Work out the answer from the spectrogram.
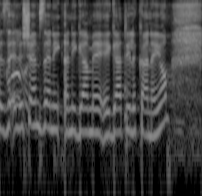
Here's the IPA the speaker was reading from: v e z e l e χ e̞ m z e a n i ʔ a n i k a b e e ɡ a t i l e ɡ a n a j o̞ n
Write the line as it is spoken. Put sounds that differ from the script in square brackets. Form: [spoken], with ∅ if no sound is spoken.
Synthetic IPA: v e z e l e [ʃ] e̞ m z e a n i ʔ a n i [ɡ] a [m] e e ɡ a t i l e [k] a n a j o̞ [m]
